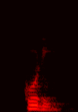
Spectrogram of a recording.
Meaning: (noun) curium; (verb) inflection of curar: 1. first/third-person singular present subjunctive 2. third-person singular imperative
- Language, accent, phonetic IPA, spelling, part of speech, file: Catalan, Valencia, [ˈku.ɾi], curi, noun / verb, LL-Q7026 (cat)-curi.wav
